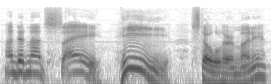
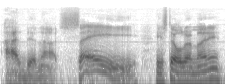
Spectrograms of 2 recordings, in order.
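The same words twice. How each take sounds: First: The stress falls on the word he. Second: The stress falls on the word say. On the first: Someone other than the accused stole it. "implies that someone other than the accused stole the money" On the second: It was implied but not said. "hence that you might have implied it, but you didn't say it"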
